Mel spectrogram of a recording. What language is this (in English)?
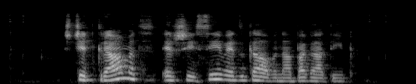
Latvian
